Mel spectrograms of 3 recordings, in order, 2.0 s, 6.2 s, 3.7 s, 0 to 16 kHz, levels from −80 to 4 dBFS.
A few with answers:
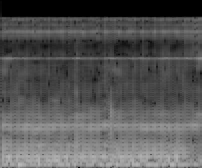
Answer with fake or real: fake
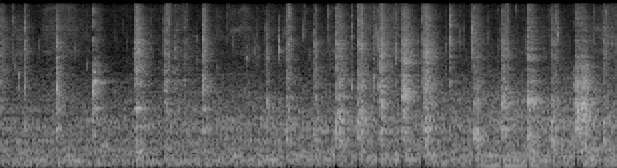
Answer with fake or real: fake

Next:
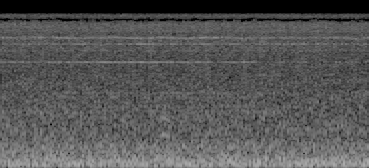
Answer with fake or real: real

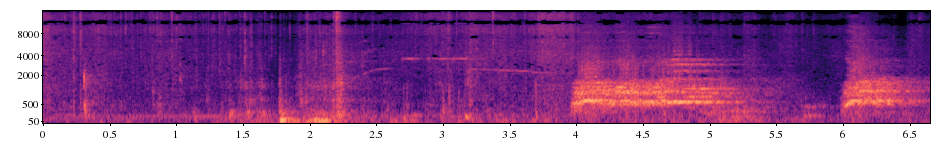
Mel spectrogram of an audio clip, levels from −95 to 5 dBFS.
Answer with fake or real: real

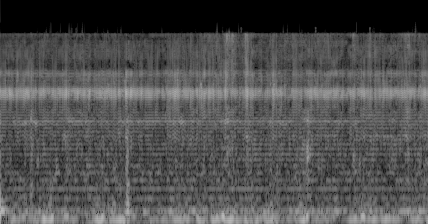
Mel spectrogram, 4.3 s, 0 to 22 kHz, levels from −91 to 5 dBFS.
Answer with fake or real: fake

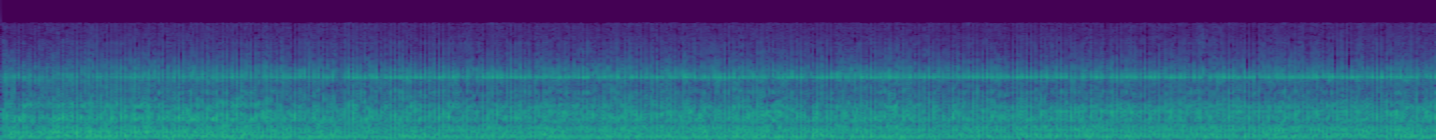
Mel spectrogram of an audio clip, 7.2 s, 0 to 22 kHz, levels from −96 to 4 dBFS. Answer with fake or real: fake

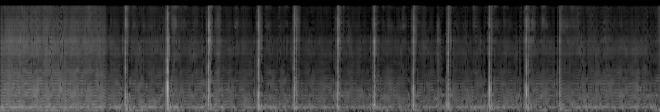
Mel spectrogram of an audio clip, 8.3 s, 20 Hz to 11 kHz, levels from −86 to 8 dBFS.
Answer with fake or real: fake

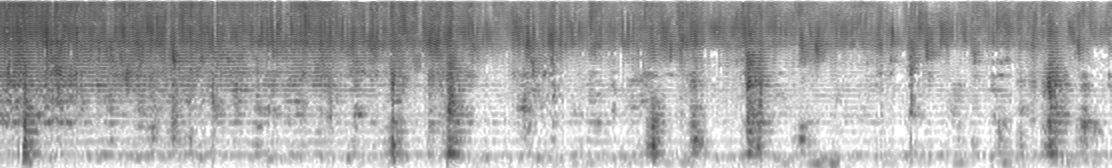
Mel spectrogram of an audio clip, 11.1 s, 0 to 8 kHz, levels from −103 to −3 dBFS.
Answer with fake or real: fake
